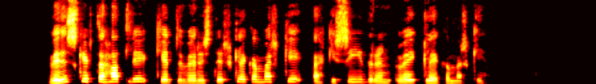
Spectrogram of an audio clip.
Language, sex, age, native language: Icelandic, female, 20-29, Icelandic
